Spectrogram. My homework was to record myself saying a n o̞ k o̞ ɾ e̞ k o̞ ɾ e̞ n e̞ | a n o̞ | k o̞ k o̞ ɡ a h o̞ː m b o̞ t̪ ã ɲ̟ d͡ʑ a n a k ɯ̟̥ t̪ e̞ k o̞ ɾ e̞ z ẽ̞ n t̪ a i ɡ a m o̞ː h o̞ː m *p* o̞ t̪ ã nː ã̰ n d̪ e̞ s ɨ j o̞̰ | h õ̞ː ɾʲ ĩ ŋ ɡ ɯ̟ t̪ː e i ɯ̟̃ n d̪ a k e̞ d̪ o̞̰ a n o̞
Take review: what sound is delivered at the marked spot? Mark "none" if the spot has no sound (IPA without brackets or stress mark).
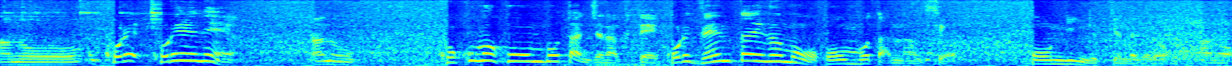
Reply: b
